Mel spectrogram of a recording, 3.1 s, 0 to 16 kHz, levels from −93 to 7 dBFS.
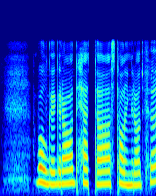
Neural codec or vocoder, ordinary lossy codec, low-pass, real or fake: none; none; 7.2 kHz; real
